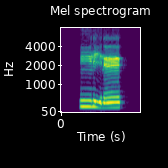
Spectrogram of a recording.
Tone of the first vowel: high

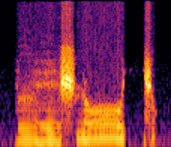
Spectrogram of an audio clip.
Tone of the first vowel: low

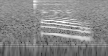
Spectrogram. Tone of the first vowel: falling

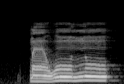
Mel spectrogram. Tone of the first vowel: low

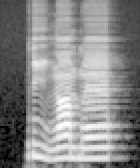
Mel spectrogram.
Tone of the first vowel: falling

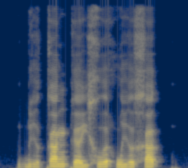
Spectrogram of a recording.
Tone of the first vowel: low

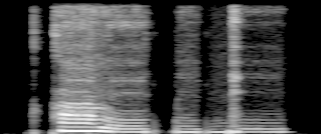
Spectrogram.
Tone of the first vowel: high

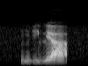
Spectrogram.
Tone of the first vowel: low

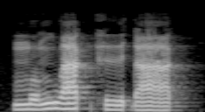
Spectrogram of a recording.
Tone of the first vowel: rising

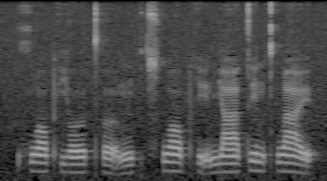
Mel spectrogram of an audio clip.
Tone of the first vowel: high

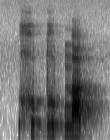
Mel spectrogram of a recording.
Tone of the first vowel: low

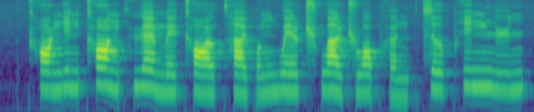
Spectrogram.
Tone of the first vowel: rising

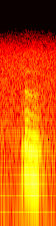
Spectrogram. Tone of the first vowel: low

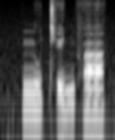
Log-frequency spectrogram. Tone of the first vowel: high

